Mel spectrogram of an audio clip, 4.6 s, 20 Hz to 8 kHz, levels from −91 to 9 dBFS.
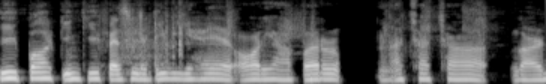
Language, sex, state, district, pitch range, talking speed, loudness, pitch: Hindi, male, Uttar Pradesh, Muzaffarnagar, 135-150 Hz, 160 wpm, -17 LUFS, 145 Hz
